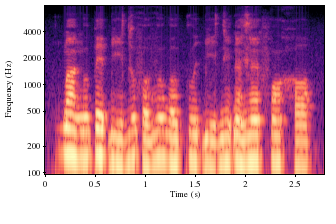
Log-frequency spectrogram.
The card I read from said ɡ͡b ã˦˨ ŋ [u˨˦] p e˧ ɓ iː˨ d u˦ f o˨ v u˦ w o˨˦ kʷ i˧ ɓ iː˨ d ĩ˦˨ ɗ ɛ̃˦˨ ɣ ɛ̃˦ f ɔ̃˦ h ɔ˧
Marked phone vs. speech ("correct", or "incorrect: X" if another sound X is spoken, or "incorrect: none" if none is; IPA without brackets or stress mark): correct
